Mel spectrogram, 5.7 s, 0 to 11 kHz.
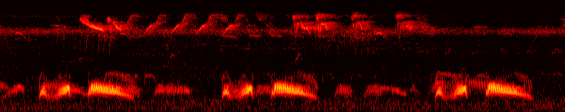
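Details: Spotted dove coos during ground decoying aimed at catching a strong-voiced wild rival, 24/01/65 Thai calendar; three repeated phrases, each a quick double coo then a long descending coo and short tail note, with thin high chirps overhead.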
